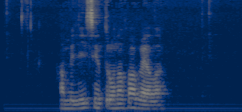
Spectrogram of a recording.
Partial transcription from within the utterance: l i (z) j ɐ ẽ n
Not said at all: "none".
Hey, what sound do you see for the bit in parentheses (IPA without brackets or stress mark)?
s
